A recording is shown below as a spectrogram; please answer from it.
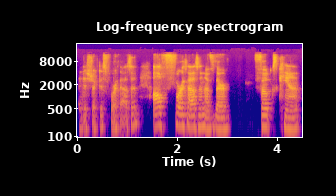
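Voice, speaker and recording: A woman's voice: deep voice, fairly even intonation, a little slow, pushed and bright. A woman state representative talking earnestly and casually on a radio show, with lots of fillers, from a remote call. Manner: earnest, chatty, many "like" fillers.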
